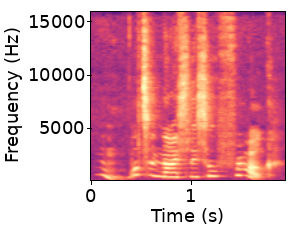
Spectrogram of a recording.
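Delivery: high, cooing wolf; a wolf gushing to himself; sweet thought. Acted. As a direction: coo it like a charmed wolf.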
